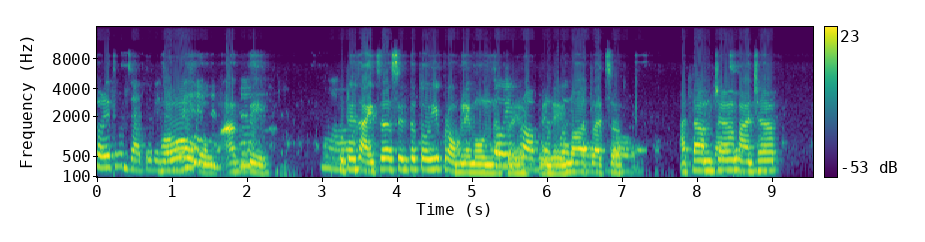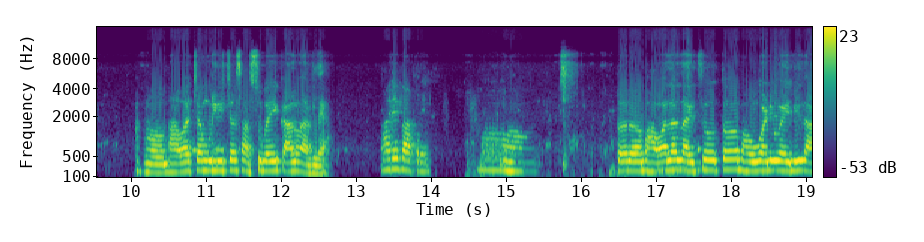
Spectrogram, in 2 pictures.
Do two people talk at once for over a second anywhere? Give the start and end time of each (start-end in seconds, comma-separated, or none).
5.3-7.0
